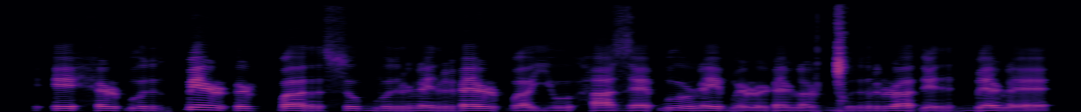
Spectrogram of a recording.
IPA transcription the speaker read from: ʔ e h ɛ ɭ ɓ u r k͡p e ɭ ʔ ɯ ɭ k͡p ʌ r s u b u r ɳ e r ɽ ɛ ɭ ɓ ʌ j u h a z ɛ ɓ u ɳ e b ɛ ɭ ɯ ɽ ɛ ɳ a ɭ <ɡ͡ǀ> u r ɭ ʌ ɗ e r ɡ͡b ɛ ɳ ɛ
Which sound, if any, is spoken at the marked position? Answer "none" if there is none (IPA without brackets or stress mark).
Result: ɡ͡ǀ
